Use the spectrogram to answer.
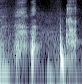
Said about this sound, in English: Bless you.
